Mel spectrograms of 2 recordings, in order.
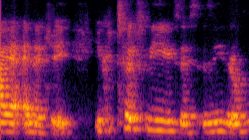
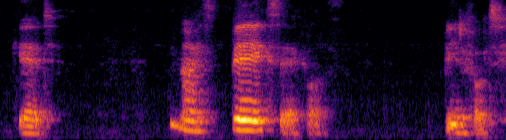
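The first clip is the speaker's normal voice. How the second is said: croaky, hoarse voice; 3 dB louder than usual. Guiding listeners through a movement exercise; croaky voice. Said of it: "Sorry about my croaky voice".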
